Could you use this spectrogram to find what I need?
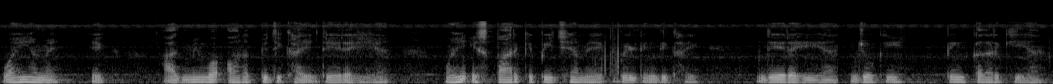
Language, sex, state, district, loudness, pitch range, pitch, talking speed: Hindi, male, Uttar Pradesh, Varanasi, -31 LUFS, 105-110 Hz, 110 Hz, 180 wpm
